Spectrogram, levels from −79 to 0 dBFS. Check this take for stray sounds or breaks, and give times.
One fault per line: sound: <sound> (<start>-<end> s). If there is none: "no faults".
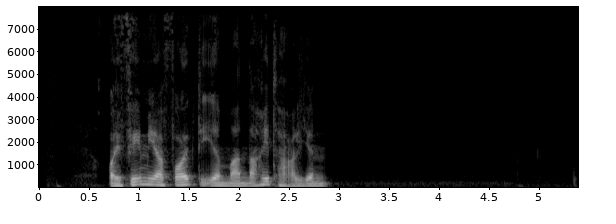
no faults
